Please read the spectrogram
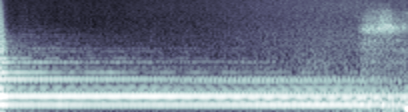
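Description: Nylon-string classical guitar: a chord struck once and left ringing at an even level.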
